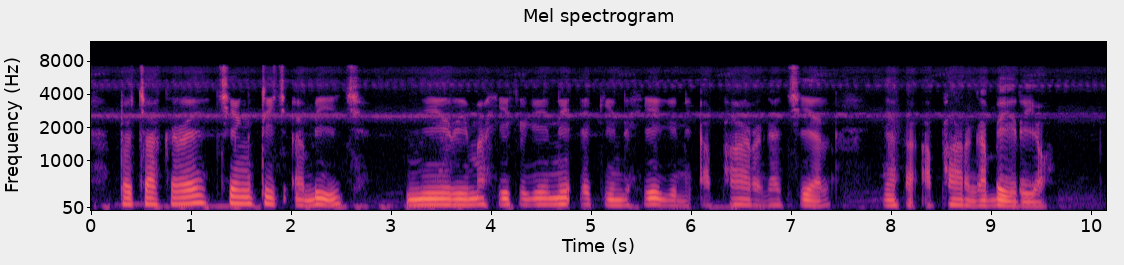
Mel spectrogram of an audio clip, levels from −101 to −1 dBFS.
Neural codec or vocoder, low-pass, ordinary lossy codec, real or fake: none; 7.2 kHz; none; real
